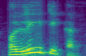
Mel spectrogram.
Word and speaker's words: political: the suffix is there so what is the syllable preceding the suffix means this one only there for political what should you say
